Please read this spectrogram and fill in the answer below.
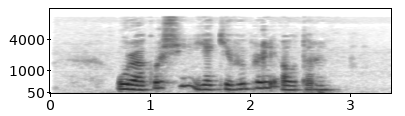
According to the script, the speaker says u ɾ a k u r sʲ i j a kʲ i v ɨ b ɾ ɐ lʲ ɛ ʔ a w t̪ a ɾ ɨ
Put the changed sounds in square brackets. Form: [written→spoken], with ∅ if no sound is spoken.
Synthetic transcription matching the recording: u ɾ a k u r sʲ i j a kʲ i v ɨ b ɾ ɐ lʲ [ɛ→i] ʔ a w t̪ [a→ɐ] ɾ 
